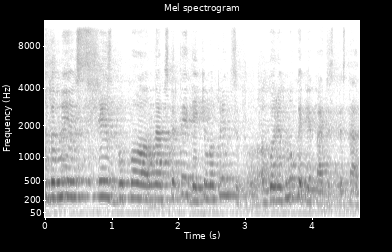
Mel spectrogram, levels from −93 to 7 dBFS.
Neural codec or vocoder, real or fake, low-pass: vocoder, 44.1 kHz, 128 mel bands, Pupu-Vocoder; fake; 10.8 kHz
